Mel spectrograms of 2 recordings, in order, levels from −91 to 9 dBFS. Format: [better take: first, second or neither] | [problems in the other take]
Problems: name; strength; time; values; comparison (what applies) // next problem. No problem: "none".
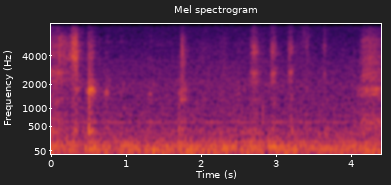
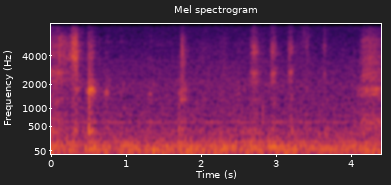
second | background sound (Thunder); 18 dB below the speech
